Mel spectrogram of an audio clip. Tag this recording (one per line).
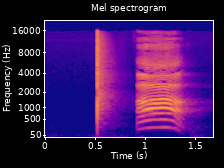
aaa
delta
ieak
sream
